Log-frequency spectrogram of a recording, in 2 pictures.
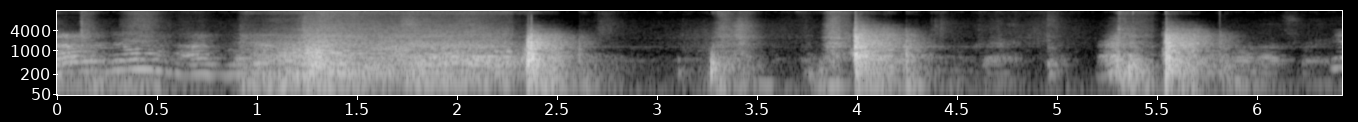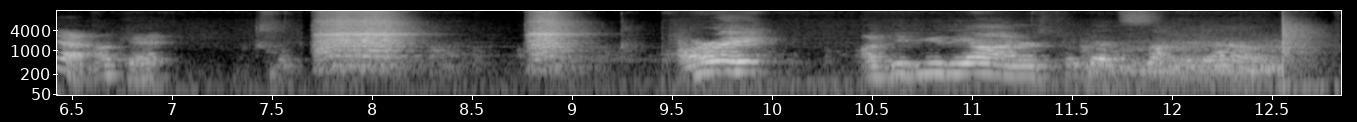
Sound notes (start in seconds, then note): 8.8 machine buzzing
